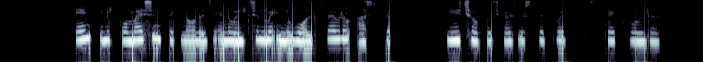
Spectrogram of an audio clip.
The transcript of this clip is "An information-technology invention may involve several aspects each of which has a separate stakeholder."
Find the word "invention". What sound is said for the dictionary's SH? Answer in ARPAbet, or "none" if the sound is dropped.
S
